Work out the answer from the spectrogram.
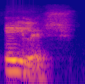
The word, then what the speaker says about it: Eilis: pronunciation of my name it's ailish Alish yeah that's okay bye guys a lot of my workshops I start with this is how you pronounce my name right right I had it and it's funny because it starts with an E which doesn't necessarily mean that it should be pronounced I wish but it's the Irish language yes perfect so let's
